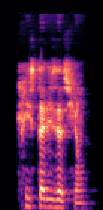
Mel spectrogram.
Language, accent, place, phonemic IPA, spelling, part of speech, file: French, France, Lyon, /kʁis.ta.li.za.sjɔ̃/, cristallisation, noun, LL-Q150 (fra)-cristallisation.wav
- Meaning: crystallization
